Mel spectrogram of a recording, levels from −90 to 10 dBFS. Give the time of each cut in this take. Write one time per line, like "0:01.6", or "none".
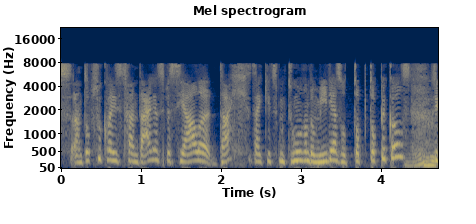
0:03.1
